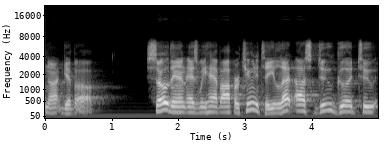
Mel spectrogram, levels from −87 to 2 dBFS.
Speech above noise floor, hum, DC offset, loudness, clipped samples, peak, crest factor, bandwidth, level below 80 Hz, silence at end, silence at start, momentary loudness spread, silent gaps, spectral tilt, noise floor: 40 dB; 60 Hz at -55 dBFS; under 0.1%; -20 LUFS; under 0.1%; -4 dBFS; 18 dB; 7.4 kHz; -60 dBFS; 0 s; 0 s; 10 LU; none; -4 dB/octave; -60 dBFS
